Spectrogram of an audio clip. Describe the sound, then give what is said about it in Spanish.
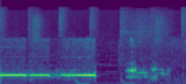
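Telephone tone from an outgoing call being placed: a steady, even electronic tone holds for about a second and then cuts off, followed by faint, muddled line sounds. “Bueno, ya entró ahí la llamada.”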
